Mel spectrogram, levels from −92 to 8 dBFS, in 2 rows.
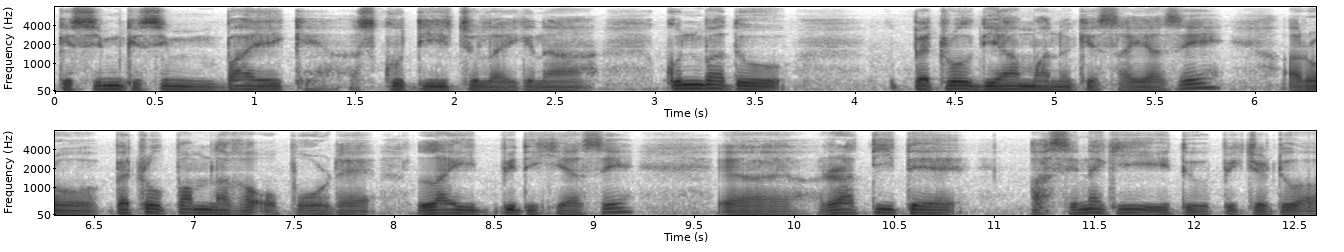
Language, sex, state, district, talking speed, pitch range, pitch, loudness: Nagamese, male, Nagaland, Dimapur, 150 wpm, 95-115 Hz, 105 Hz, -17 LUFS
